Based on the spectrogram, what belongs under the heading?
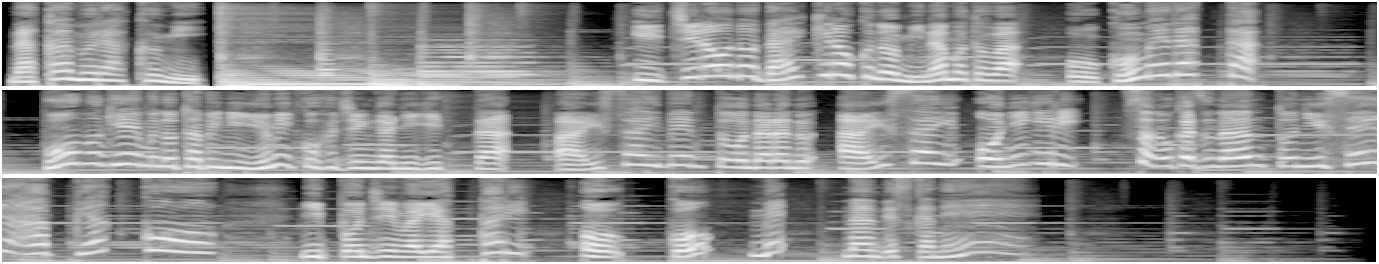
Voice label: female tv program

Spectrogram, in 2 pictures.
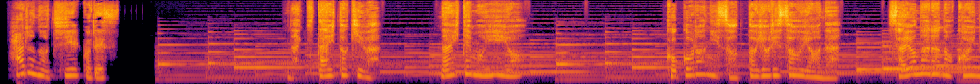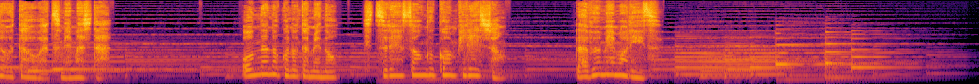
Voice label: female spot musician

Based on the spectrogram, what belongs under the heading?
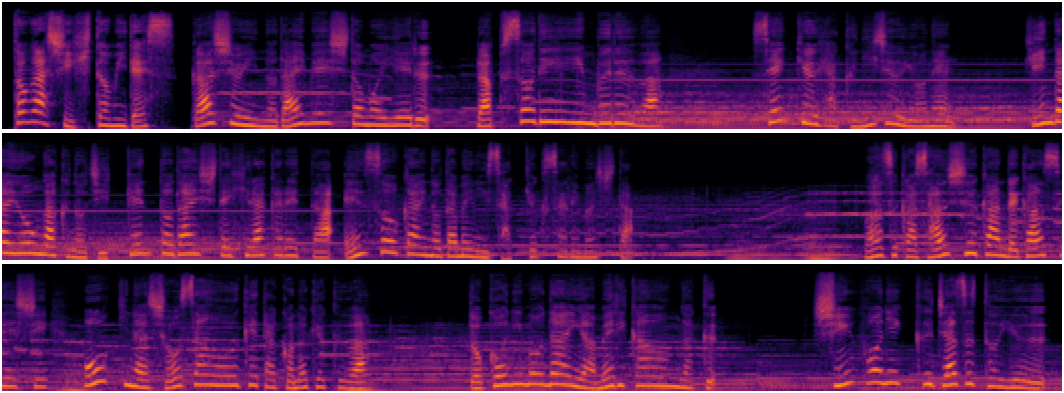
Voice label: female tv program

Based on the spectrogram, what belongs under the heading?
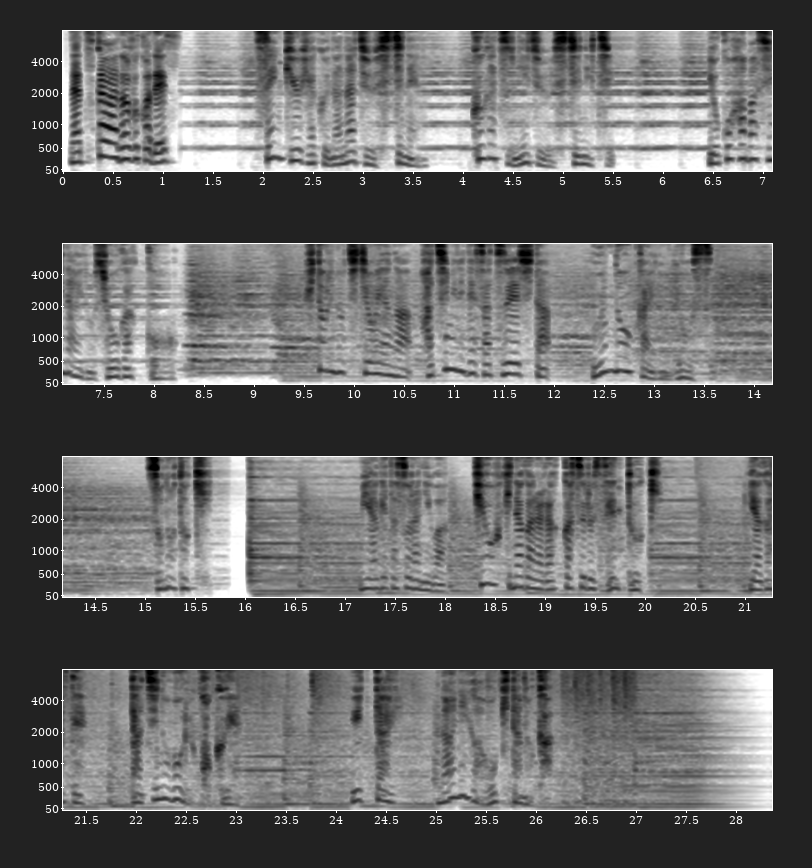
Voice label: female news

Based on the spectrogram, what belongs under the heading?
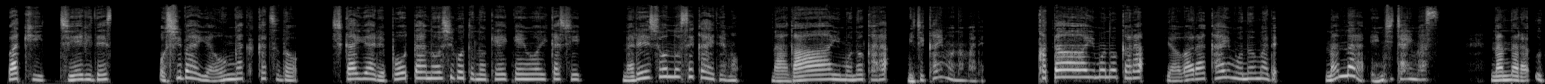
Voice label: female self-introduction

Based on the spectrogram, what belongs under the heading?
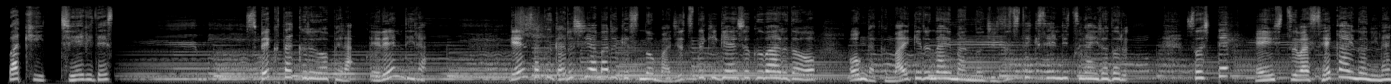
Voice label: female tv spot

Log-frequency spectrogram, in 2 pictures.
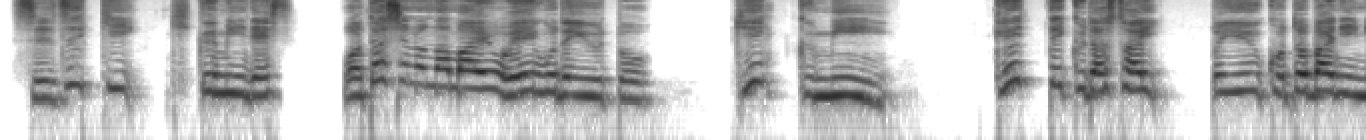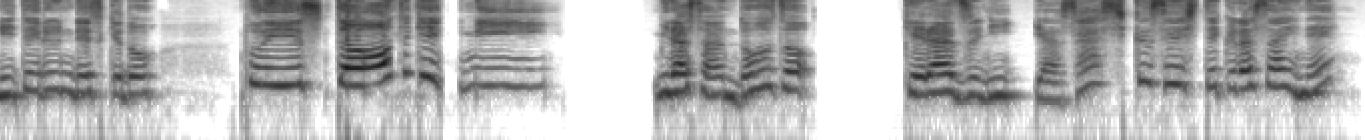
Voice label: female introduction

